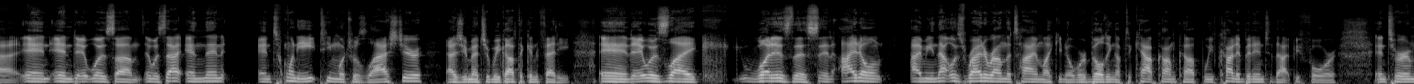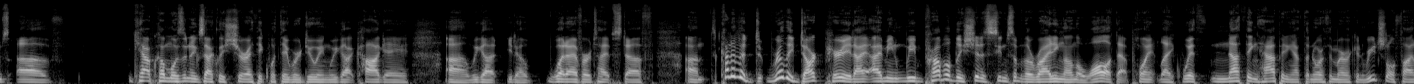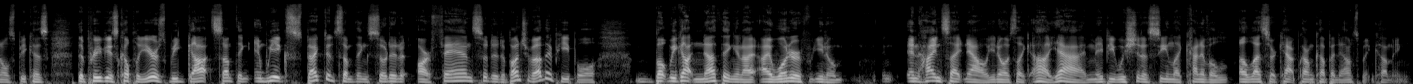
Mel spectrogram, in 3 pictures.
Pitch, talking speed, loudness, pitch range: 125 Hz, 255 wpm, -24 LUFS, 115-140 Hz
